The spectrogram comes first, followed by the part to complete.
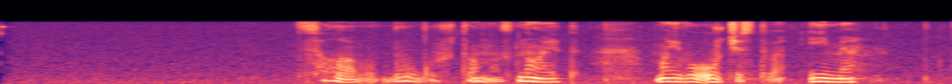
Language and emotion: Russian, neutral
